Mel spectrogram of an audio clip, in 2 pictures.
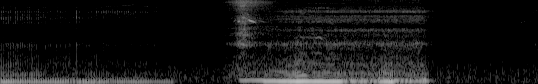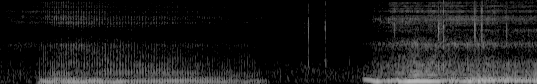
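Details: Deep, rumbling snores on both the breath in and the breath out, with short quiet pauses between them; snoring during sleep.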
